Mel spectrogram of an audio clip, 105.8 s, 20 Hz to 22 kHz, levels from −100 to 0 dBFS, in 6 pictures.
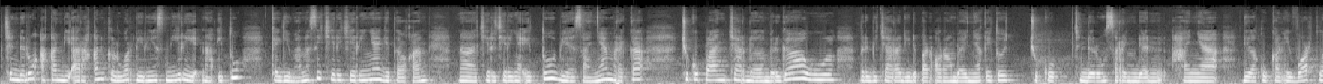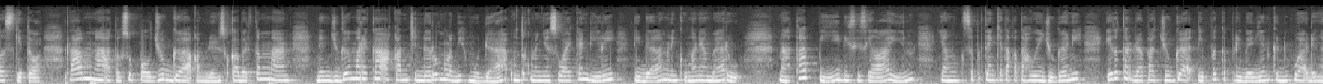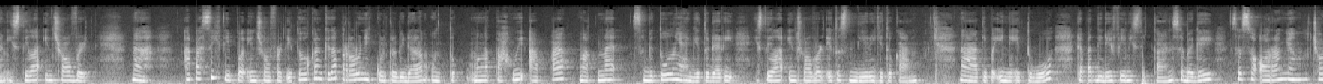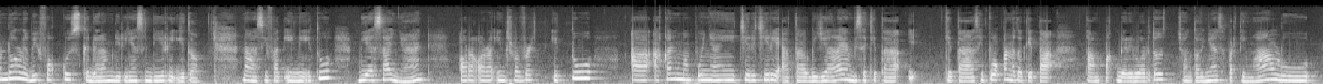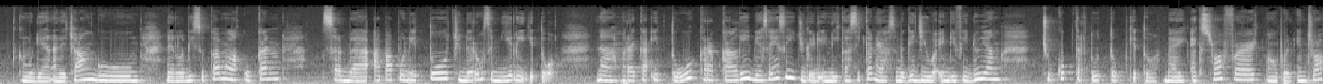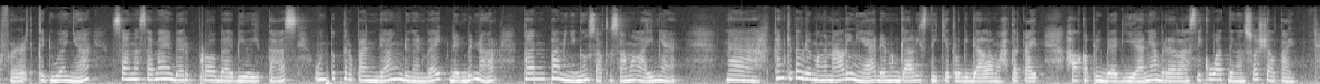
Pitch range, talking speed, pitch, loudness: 195-240 Hz, 125 wpm, 210 Hz, -10 LUFS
